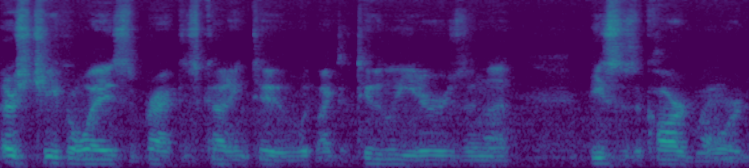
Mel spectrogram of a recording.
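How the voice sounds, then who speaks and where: With an Appalachian accent, a man speaks in a relaxed tone at a moderate pace, his pitch varying in an ordinary way. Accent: Appalachian, noticeable. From Appalachia, US. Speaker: martial arts practitioner. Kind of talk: casual tutorial demonstration. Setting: at home indoors. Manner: relaxed, halting with repetitions.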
